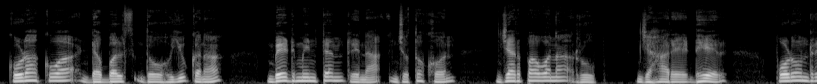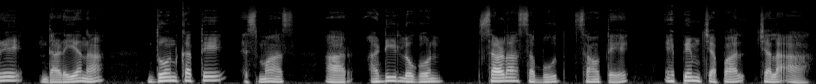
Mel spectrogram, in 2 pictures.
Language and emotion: Santali, neutral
